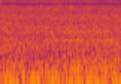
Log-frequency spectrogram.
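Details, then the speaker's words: Furnace blower fan keeps running smoothly after the heat is switched off, an even low rush of air with no rattles, scrapes or surging, purging fumes from the system; the blower is working normally, and the AC unit that won't power on is a separate problem. "so you can hear that the furnace fan is still running and it's doing that to you know help uh get all of the other fumes and stuff out the system so the fan is definitely working"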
